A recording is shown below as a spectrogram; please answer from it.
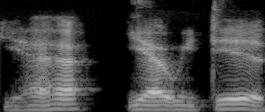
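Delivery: put-on smug, self-satisfied tone. Voicing a man in a picture whose face looks smug: imitating a smug man. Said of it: "I see his face as looking smug".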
